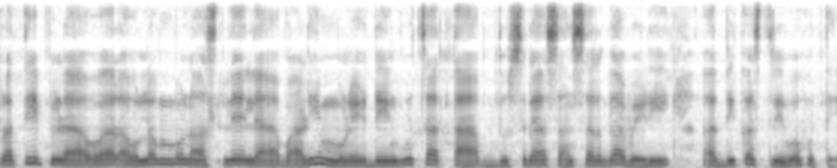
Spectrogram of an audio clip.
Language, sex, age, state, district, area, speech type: Marathi, female, 45-60, Maharashtra, Yavatmal, rural, read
